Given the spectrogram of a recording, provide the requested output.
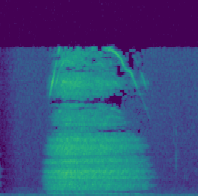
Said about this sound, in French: Observez le simple mouvement naturel de votre souffle. Inspiration.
